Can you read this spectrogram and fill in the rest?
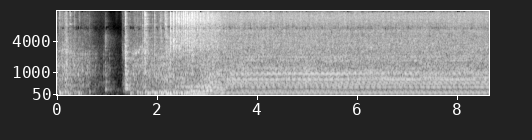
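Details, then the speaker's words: Snowblower engine just after coil replacement: sputters, catches and holds a steady high-speed drone; throttle not slowing the RPMs, owner suspects something pinched in the throttle. "It works. I think something with my throttle here is pinched because my throttle, if you noticed, it wasn't slowing down the RPMs at all."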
